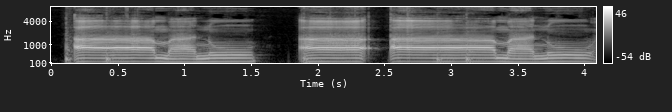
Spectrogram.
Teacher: a ini dibaca panjang ini namanya mad badal bukan Mad Thobi'i Jadi kalau ada huruf hamzah yang dibaca panjang itu adalah mad badal nah panjangnya sama dengan mad thi'i dua harakat atau kira-kira dua ketukan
